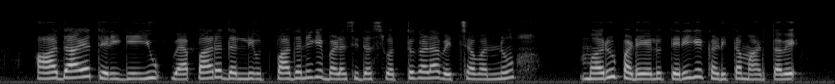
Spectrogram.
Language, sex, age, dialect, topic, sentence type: Kannada, female, 18-24, Coastal/Dakshin, banking, statement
